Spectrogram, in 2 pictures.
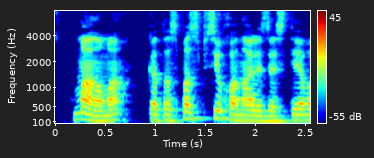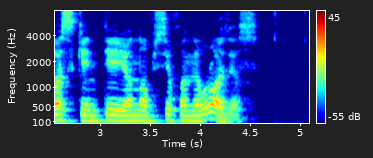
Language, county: Lithuanian, Klaipėda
